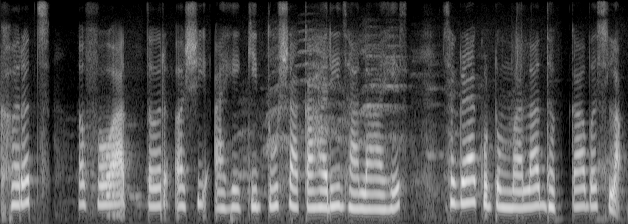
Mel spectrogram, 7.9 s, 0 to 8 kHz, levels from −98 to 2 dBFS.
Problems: constant background noise, continuous background conversations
